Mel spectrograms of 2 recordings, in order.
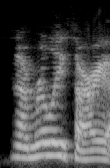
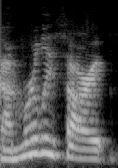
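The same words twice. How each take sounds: First: A whispered, sheepish "I'm really sorry"; whispered apology. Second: Said in the usual way. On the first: Retold or imitated. Coworker apologising, repeated whispered.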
